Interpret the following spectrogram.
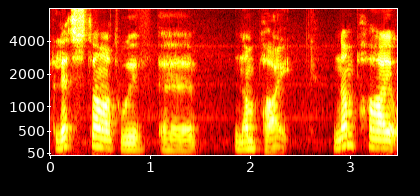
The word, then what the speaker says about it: NumPy: NumPy, or as some people pronounce it, NumPy, is a really powerful array library or array package that can be added to the standard Python.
